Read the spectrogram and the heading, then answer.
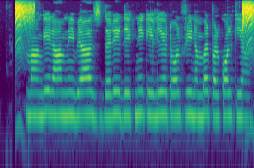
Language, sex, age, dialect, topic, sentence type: Hindi, female, 18-24, Awadhi Bundeli, banking, statement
